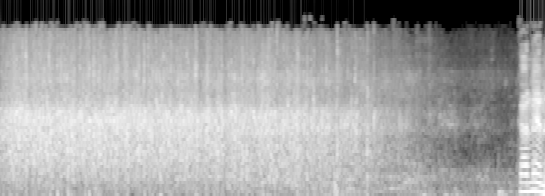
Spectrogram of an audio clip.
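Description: A large audience applauds in a big hall, then the applause fades.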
